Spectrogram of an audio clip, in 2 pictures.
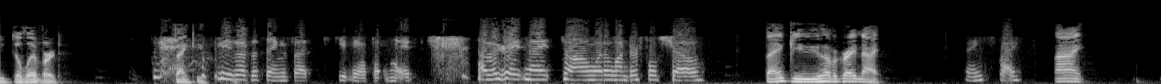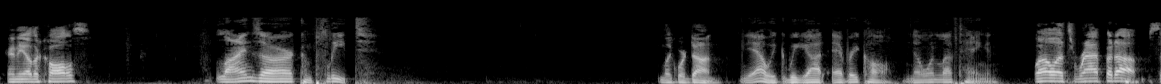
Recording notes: Call in for an interview. Phones ring on the topic.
